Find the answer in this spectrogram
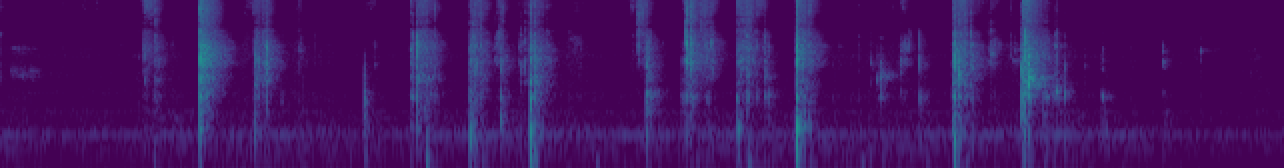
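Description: A deck of Rumi oracle cards being shuffled by hand: a string of short, irregular rustling riffles of card stock over several seconds, with a faint steady hum underneath.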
